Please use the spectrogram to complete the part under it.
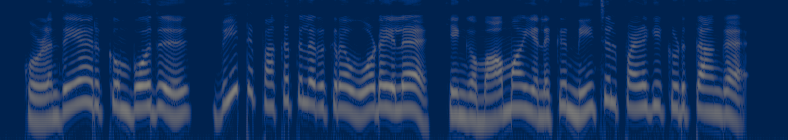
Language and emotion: Tamil, happy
